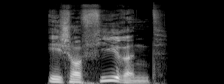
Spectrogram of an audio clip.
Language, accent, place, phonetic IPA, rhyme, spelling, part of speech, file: German, Germany, Berlin, [eʃɔˈfiːʁənt], -iːʁənt, echauffierend, verb, De-echauffierend.ogg
- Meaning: present participle of echauffieren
